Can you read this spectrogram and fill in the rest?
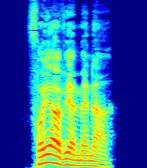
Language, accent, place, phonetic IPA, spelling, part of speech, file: German, Germany, Berlin, [ˈfɔɪ̯ɐveːɐ̯ˌmɛnɐ], Feuerwehrmänner, noun, De-Feuerwehrmänner.ogg
- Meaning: nominative/accusative/genitive plural of Feuerwehrmann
